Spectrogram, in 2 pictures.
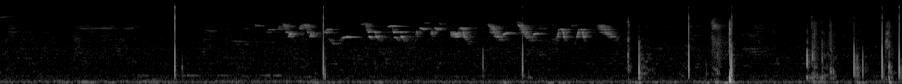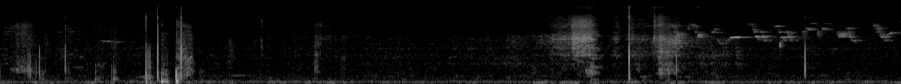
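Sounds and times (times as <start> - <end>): songbird twittering: 0.0 - 6.3, 15.3 - 18.0.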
